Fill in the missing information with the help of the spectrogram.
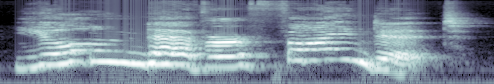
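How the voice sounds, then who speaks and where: A woman voicing a caring old grandmother in a children's storybook, giving firm warnings in emphatic, drawn-out words. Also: very high-pitched, lively intonation, a bit bright, lo-fi sound, pitched above the performer's own voice, heavily acted.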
